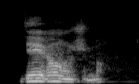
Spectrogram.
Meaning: disturbance, inconvenience, disruption, trouble, bother
- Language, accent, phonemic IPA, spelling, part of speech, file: French, Canada, /de.ʁɑ̃ʒ.mɑ̃/, dérangement, noun, LL-Q150 (fra)-dérangement.wav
